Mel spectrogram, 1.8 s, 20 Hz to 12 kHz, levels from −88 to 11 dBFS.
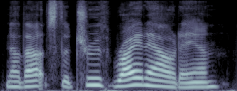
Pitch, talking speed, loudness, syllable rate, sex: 205 Hz, 235 wpm, -16 LUFS, 5.0 syllables/s, female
